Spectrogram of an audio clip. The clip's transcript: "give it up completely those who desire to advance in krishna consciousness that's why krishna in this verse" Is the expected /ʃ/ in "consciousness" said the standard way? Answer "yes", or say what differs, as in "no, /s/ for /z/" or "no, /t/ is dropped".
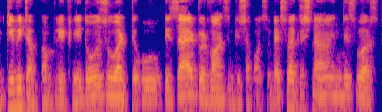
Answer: no, /s/ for /ʃ/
